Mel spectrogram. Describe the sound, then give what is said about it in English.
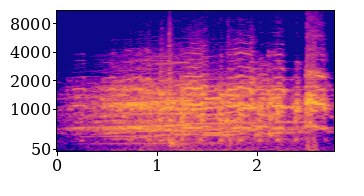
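A crowd of hens clucks and chatters continuously inside a barn on a farm with 600 chickens, many overlapping calls at a steady, moderately loud level, with a louder squawk near the end. “All those noises they're making, they're saying, we want to lay eggs, we want to lay eggs.”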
